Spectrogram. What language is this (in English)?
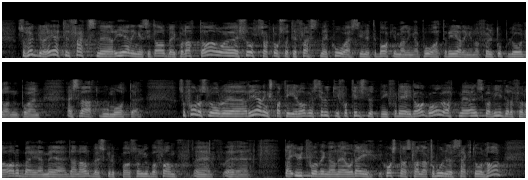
Norwegian Nynorsk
